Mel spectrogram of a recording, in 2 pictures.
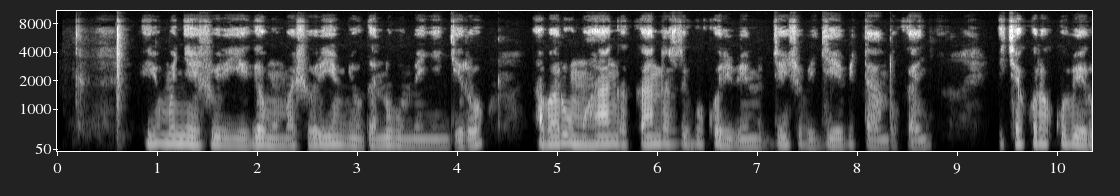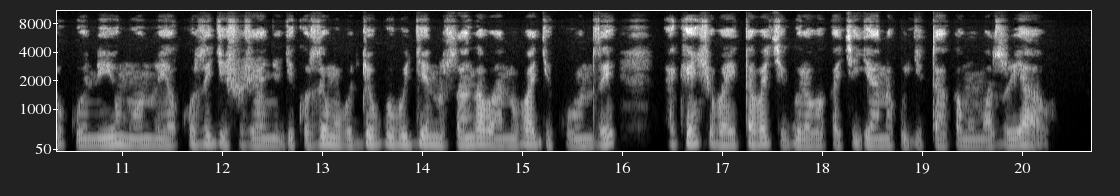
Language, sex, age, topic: Kinyarwanda, female, 25-35, education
